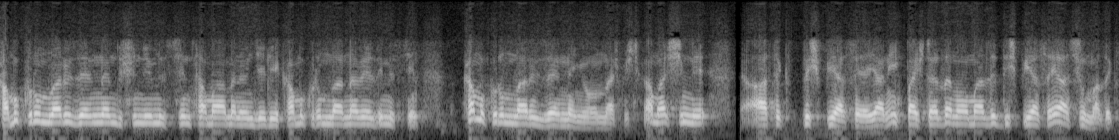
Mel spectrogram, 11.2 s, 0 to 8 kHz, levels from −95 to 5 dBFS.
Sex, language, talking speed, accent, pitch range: male, Turkish, 145 wpm, native, 110-130 Hz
